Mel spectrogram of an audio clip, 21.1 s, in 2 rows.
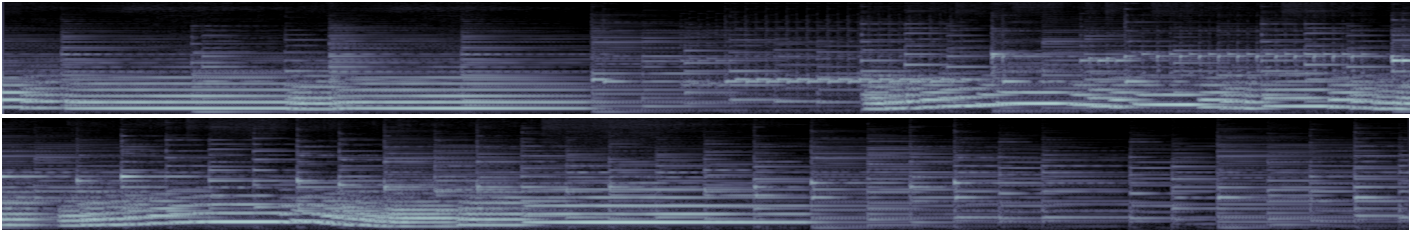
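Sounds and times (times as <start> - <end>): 
tuba playing an elegy: 0.0 - 4.6, 6.3 - 16.7.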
